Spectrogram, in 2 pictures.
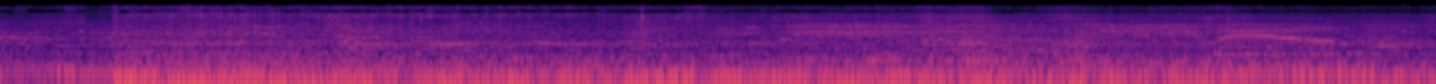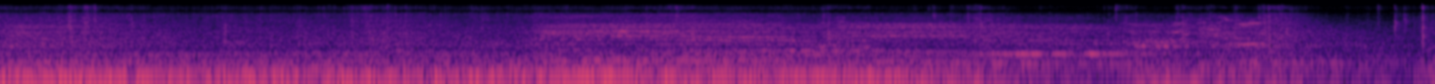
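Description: Loud arena PA sound, music and an announcer's voice, over the deep rumble of monster truck engines as the trucks drive around the dirt track. The rumble swells in about half a second in and eases off near the end.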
